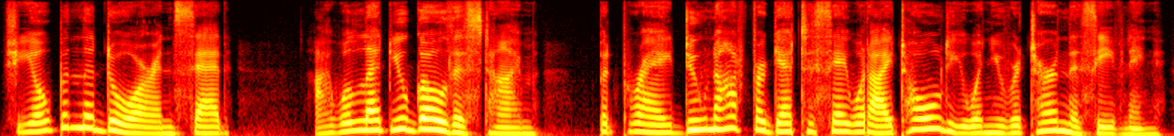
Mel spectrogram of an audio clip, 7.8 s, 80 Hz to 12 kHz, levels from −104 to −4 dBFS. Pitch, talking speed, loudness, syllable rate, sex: 190 Hz, 220 wpm, -21 LUFS, 5.2 syllables/s, female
